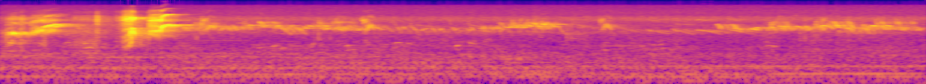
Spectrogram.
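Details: Squeaky calls from a bird described as weird in Atlixco, Mexico: two loud, sharp bursts of chirps at the start, then softer thin whistled notes repeated irregularly, with a constant low hum in the background.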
